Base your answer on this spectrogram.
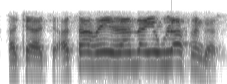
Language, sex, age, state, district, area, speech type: Sindhi, male, 60+, Gujarat, Kutch, urban, conversation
